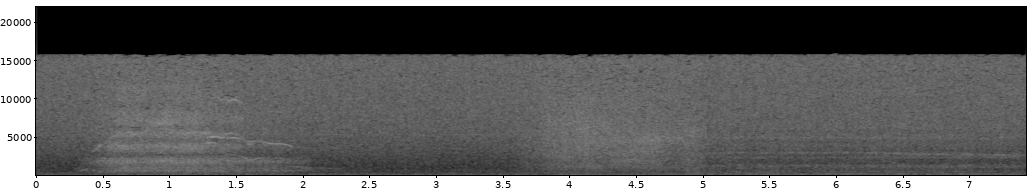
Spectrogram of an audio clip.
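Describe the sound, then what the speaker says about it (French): Pranayama breathing through the left nostril, with two soft, airy inhales standing out over a low background hiss, each lasting about a second and separated by a pause. "on inspire toujours de la narine gauche et on expire de 2"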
